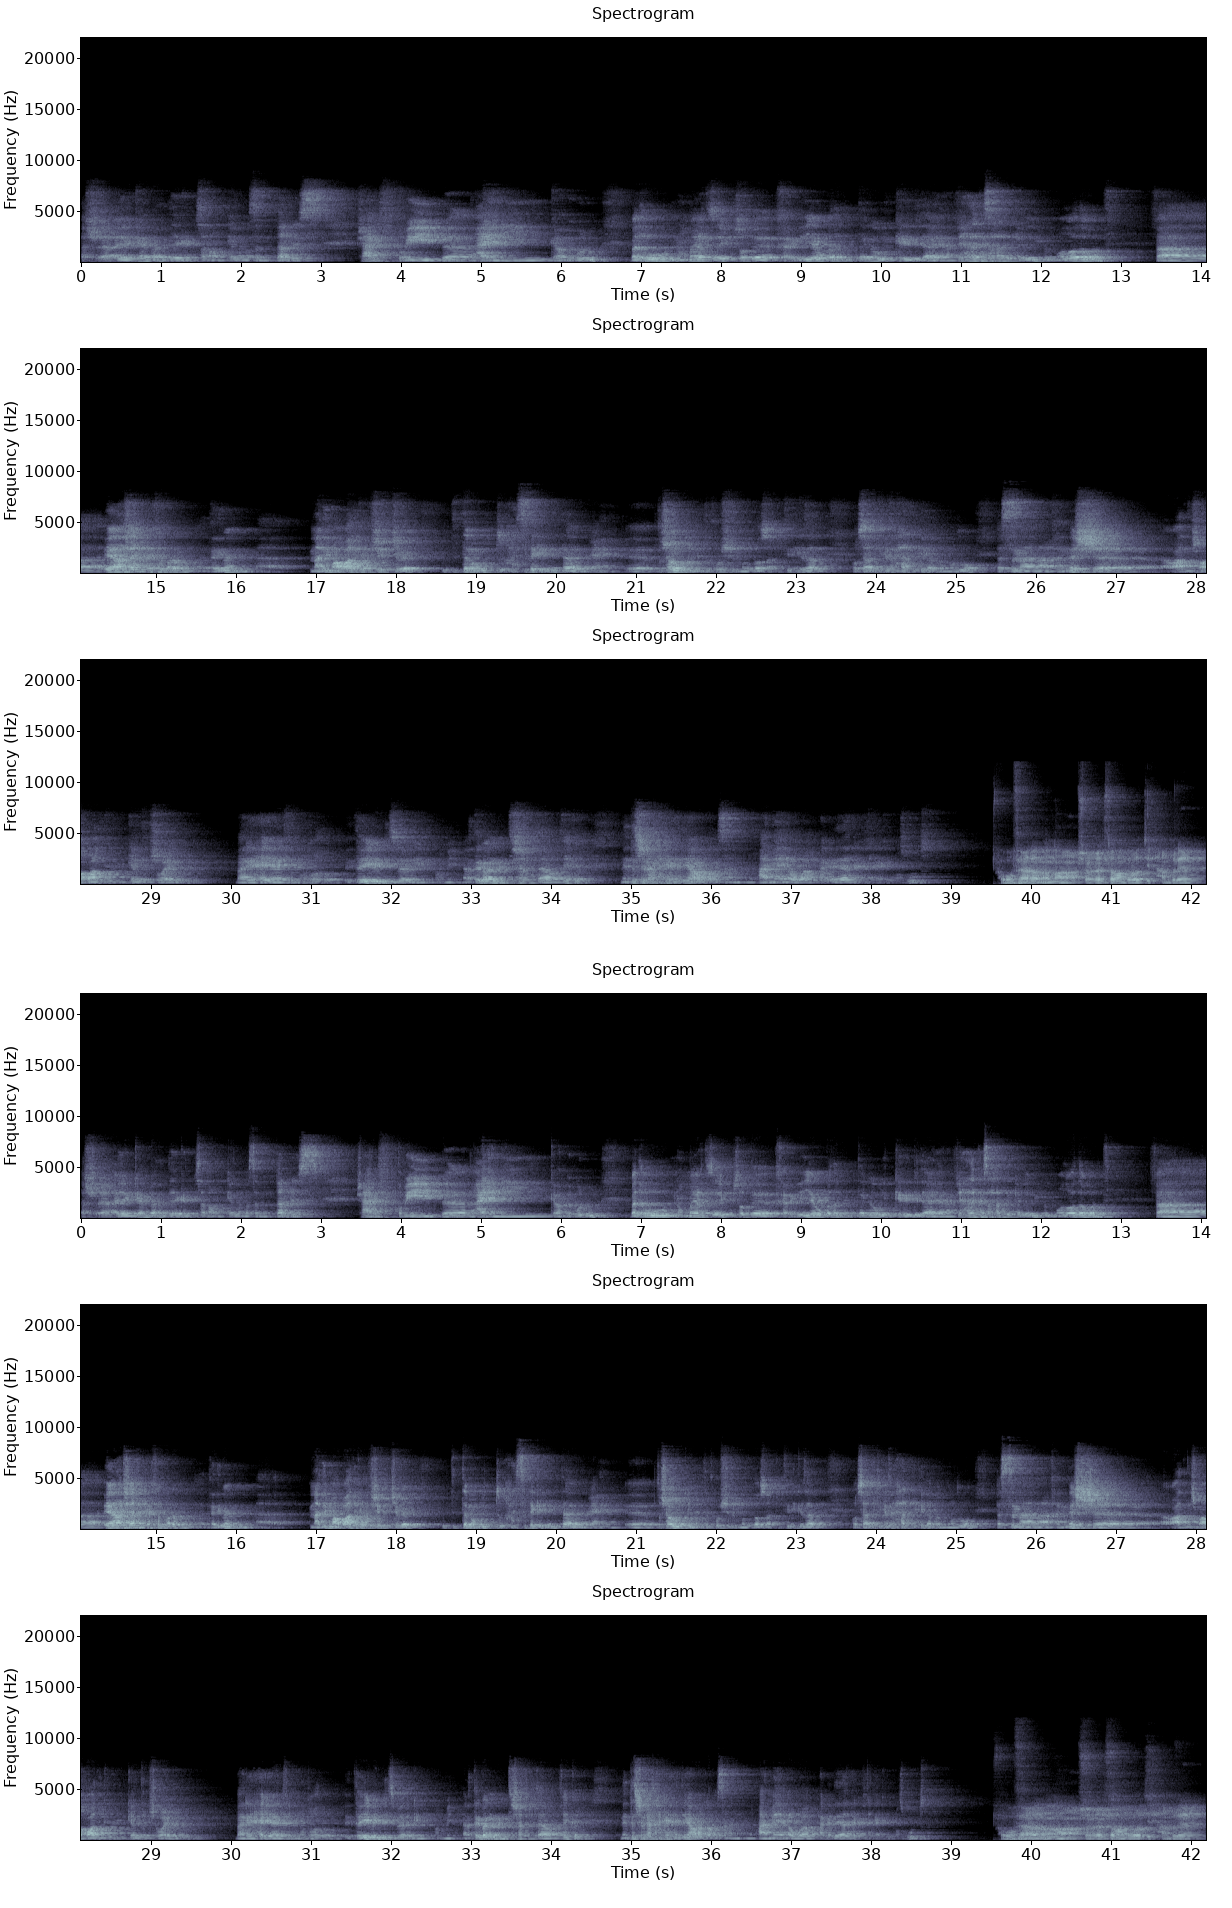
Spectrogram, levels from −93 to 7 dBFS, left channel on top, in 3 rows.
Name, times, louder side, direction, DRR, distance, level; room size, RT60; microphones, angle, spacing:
voice 1, 0.0-12.7 13.4-16.6 16.9-18.2 18.8-29.5 30.1-38.5, equal, 75° right, -3 dB, 1.5 m, -31 dB
voice 2, 39.6-42.0, left 2 dB, 60° left, 0 dB, 0.5 m, -29 dB
9.6 x 5.8 x 2.5 m, 1.2 s
head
